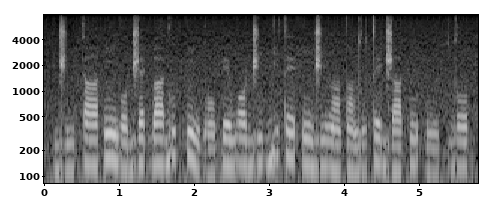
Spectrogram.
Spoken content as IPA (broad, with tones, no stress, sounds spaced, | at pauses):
d͡ʒ i˨ k a˧ | ĩ˧ j o˨ d͡ʒ ɛ˧ ɡ͡b a˧ ɡ u˦ k ĩ˦˨ ɡ͡b ɔ̃˨ k e˧ w ɔ˧ d͡ʒ i˧ ɡ͡b i˦ t e˦ h ĩ˧ d͡ʒ i˧ l ã˧ t ã˧ d u˧ t e˦ d͡ʒ a˧ k u˦ h u˧ | d o˧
